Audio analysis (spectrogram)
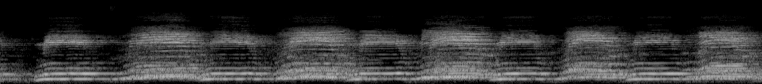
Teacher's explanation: जहां से मीम अदा होता है वहां से मीम के निकलने की जगह दोनों होठों का खुश्की वाला हिस्सा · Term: मीम का मखरज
